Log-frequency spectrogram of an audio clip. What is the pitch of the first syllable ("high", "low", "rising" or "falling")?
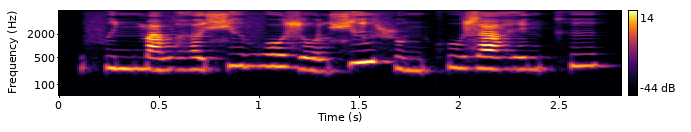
low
